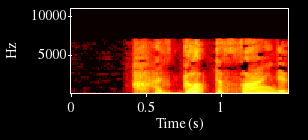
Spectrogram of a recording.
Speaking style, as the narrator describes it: exclaimed Nettie

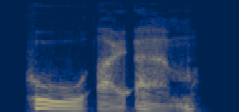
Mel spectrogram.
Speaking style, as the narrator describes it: said at length in a low, dead voice

